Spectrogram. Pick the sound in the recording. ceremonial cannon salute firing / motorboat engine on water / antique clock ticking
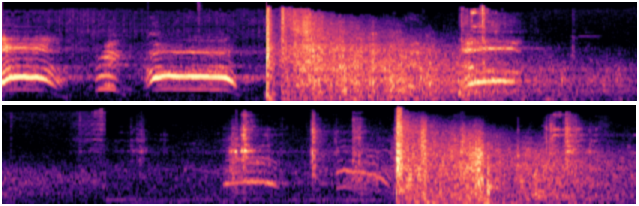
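ceremonial cannon salute firing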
